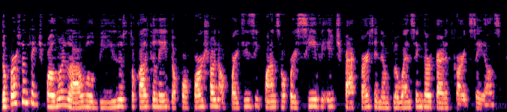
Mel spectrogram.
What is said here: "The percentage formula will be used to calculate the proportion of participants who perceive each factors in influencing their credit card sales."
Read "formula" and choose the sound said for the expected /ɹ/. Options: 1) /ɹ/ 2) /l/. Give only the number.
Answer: 2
